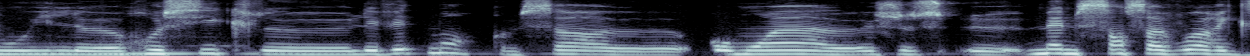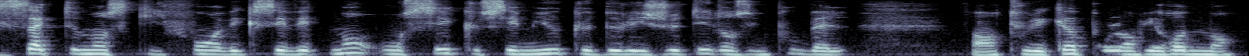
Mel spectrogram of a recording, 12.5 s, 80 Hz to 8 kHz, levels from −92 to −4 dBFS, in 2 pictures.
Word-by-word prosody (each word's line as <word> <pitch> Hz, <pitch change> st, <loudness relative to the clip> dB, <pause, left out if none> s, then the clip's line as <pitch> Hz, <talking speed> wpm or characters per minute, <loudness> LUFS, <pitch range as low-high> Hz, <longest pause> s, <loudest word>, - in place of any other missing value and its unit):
où 185 Hz, -1 st, +1 dB
ils 185 Hz, 0 st, -2 dB, 0.2 s
recyclent, 205 Hz, +1 st, +2 dB
heu, 175 Hz, -1 st, -1 dB
les 185 Hz, +2 st, 0 dB
vêtements. 215 Hz, +2 st, -3 dB
Comme 170 Hz, -6 st, -13 dB
ça, 190 Hz, -1 st, -1 dB
heu, 155 Hz, -1 st, -4 dB
au 195 Hz, -1 st, +1 dB
moins, 190 Hz, -1 st, +1 dB
heu, 165 Hz, +1 st, -1 dB
je 185 Hz, +3 st, -3 dB
s 175 Hz, +2 st, +3 dB
heu, 345 Hz, +3 st, -4 dB
même 215 Hz, 0 st, +3 dB
sans 215 Hz, +1 st, +8 dB
savoir 210 Hz, -1 st, +3 dB
exactement 200 Hz, -, +1 dB
ce -, -, -2 dB
qu'ils 190 Hz, -4 st, -16 dB
font 195 Hz, +3 st, -5 dB
avec 175 Hz, -1 st, -3 dB
ces -, -, +2 dB
vêtements, 205 Hz, +6 st, -4 dB
on 195 Hz, -1 st, -4 dB
sait 220 Hz, +6 st, +1 dB
que 205 Hz, -, -12 dB
c'est 195 Hz, +1 st, +3 dB
mieux 205 Hz, +4 st, 0 dB
que 195 Hz, -, -6 dB
de 185 Hz, 0 st, -1 dB
les 180 Hz, -1 st, 0 dB
jeter 190 Hz, +4 st, -3 dB
dans 190 Hz, -2 st, -4 dB
une 170 Hz, 0 st, -5 dB
poubelle. 175 Hz, -5 st, -5 dB, 0.6 s
Enfin 155 Hz, -, -3 dB
en -, -, -4 dB
tous 170 Hz, -, -10 dB
les 170 Hz, -1 st, +3 dB
cas 205 Hz, +5 st, +2 dB
pour 185 Hz, -, -6 dB
l'environnement. 175 Hz, 0 st, +1 dB
190 Hz, 210 wpm, -21 LUFS, 175-210 Hz, 0.6 s, sans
